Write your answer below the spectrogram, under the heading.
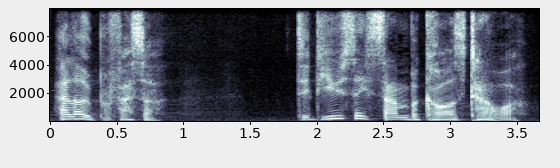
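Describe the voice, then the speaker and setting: A polite young wizard student in a fantasy game who speaks up to his professor. His voice is mid-pitched and moves in a lively way, over faint music. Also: normal speed. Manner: polite, casting spells.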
